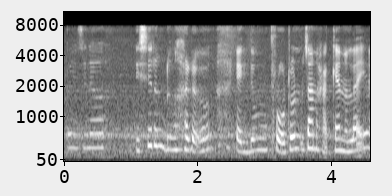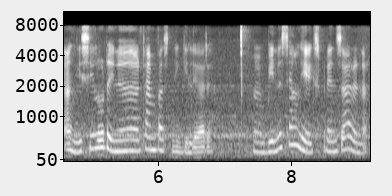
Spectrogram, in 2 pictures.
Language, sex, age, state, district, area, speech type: Bodo, female, 18-30, Assam, Kokrajhar, urban, spontaneous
